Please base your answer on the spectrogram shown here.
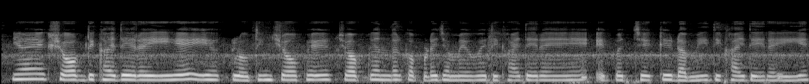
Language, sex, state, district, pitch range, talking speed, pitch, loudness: Hindi, female, Bihar, Jahanabad, 200-215 Hz, 215 wpm, 205 Hz, -16 LUFS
